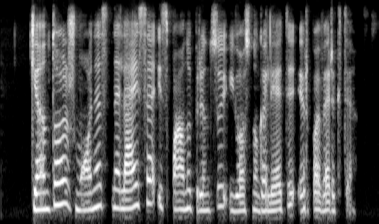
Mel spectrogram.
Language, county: Lithuanian, Kaunas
